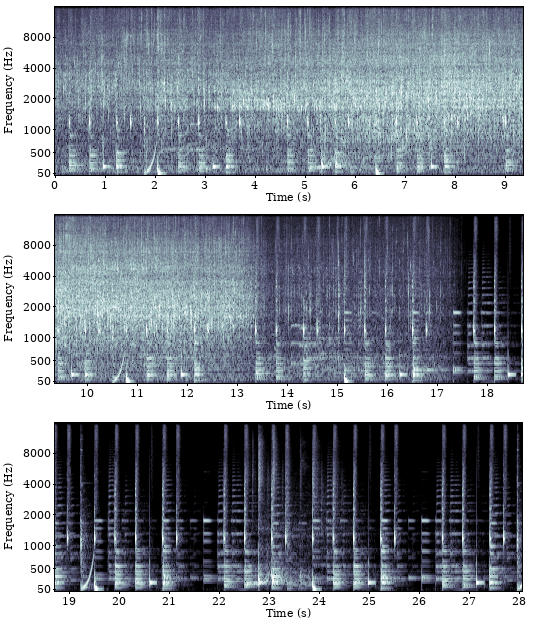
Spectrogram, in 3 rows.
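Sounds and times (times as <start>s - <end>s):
fish frying in hot oil: 0.0s - 17.5s.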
